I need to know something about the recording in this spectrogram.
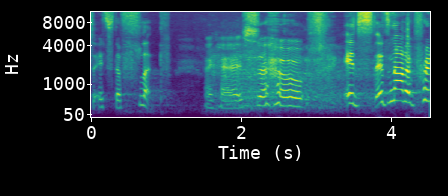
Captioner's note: audience laughing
